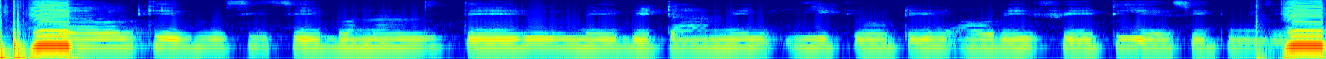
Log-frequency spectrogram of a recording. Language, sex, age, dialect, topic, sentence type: Bhojpuri, female, 25-30, Northern, agriculture, statement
